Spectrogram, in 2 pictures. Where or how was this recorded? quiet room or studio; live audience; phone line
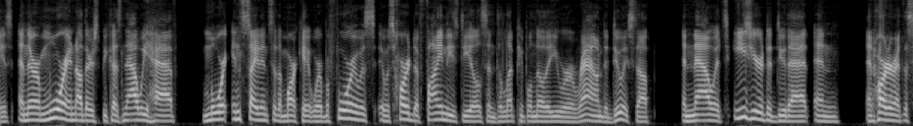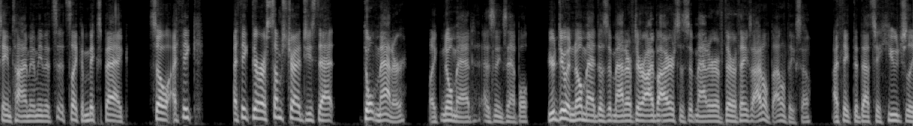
live audience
